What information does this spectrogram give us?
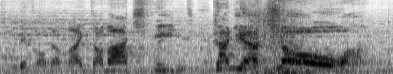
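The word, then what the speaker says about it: Cagnazzo: Wait, that's how it's been pronounced all this time? Ever since Final Fantasy IV, I've been calling him Cognazo. You mean I've been getting it wrong for these almost 30 years?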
